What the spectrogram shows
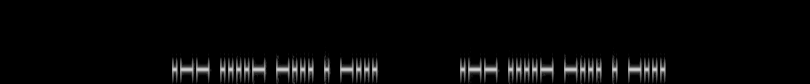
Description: Morse code, heard as a keyed tone, about 29 wpm, 700 Hz. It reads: W4BEB W4BEB
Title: USA Call Signs - 5 Characters - Repeated 2x - 30wpm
